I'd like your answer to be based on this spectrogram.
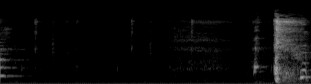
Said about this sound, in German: ich muss niesen.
